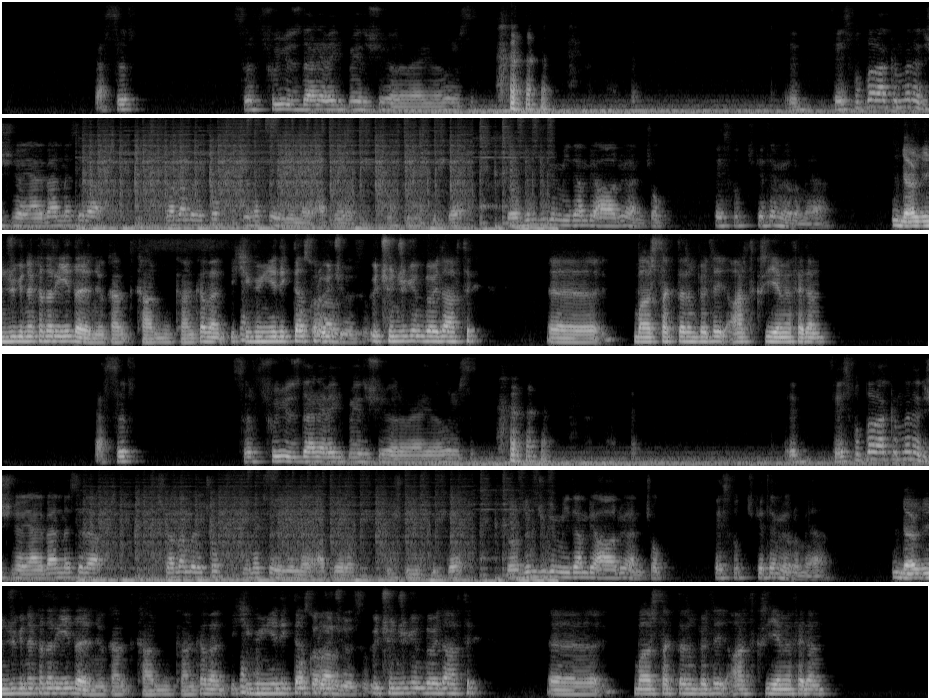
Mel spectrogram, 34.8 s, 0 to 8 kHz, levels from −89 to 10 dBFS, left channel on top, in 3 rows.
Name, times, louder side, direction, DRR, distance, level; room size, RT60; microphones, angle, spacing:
voice 1, 1.2-1.6 3.0-5.7 9.8-10.1 10.4-12.8 13.5-14.3 14.6-16.0 16.4-17.4 17.9-19.8 20.5-21.9 26.1-26.4 26.9-27.8, right 2 dB, 45° right, 0.5 m, -31 dB
sound 1, 3.8-16.2, left 1 dB, 85° right, 0.6 m, -42 dB
voice 2, 6.2-6.8 22.7-27.3 27.8-29.1 30.0-30.8 31.1-33.4, left 4 dB, 50° left, 0.3 m, -24 dB
sound 2, 12.5-18.5, equal, 90° left, 0.6 m, -35 dB
2.0 x 2.0 x 3.2 m
head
